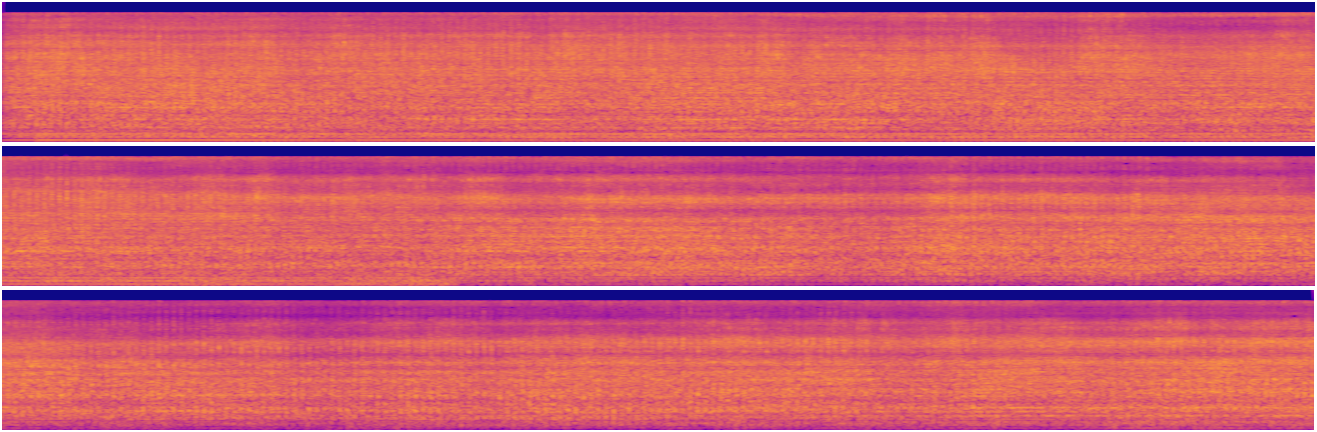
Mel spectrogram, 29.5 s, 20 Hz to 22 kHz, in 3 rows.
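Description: Small two-bladed helicopter flying low, its engine and rotor running steadily with a loud, even rush. A low steady hum underneath cuts off suddenly about 13 seconds in, leaving the broad rush.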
